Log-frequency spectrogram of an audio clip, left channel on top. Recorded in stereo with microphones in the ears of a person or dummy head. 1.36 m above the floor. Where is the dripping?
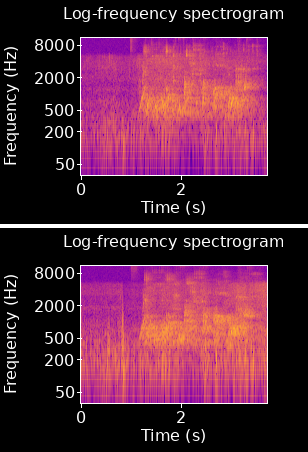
70° left (ahead or behind), 4.5 m.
